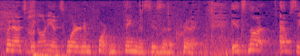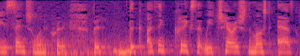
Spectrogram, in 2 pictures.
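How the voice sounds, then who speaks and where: A woman's voice: mid-range voice, brisk, hardly any pauses, noisy background. A woman critic making a case on a panel, thoughtful and self-correcting as she argues. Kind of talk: panel discussion.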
